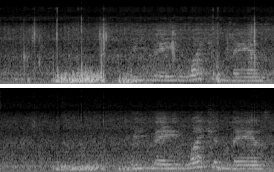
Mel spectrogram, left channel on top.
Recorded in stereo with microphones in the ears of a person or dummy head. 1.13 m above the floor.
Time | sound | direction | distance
1.2 | a man speaking | 5° left (ahead or behind) | 1.9 m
